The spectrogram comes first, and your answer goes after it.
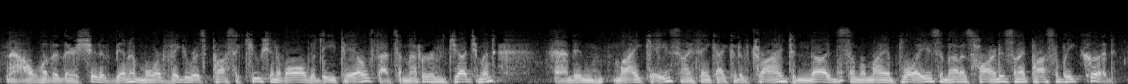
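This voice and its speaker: An American man reading scripted radio news in a measured, formal manner. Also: on the low side, breathy edge. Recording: dull 1970s radio broadcast recording.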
